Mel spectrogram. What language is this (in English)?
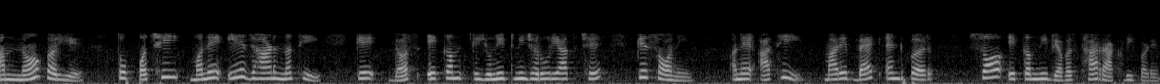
Gujarati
